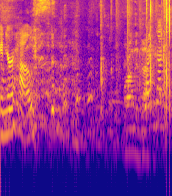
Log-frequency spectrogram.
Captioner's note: all laughing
